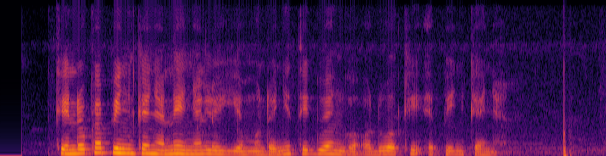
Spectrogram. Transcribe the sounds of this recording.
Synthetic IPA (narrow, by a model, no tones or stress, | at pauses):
kendokapiɲkɛɲanɛɲalojemɔndɔɲɪt̪ɪɡwɛŋɡɔʔɔdwɔkɪʔepiɲkɛɲa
